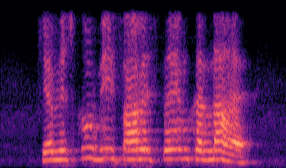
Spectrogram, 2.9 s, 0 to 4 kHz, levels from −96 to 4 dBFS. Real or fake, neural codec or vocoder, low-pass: fake; codec, 16 kHz, 1.1 kbps, Voila-Tokenizer; 3.6 kHz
